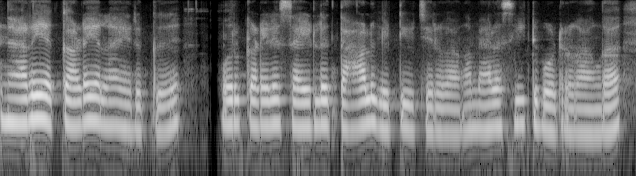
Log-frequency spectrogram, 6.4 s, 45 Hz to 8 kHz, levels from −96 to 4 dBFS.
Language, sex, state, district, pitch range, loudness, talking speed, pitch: Tamil, female, Tamil Nadu, Kanyakumari, 175-210 Hz, -18 LUFS, 130 wpm, 195 Hz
